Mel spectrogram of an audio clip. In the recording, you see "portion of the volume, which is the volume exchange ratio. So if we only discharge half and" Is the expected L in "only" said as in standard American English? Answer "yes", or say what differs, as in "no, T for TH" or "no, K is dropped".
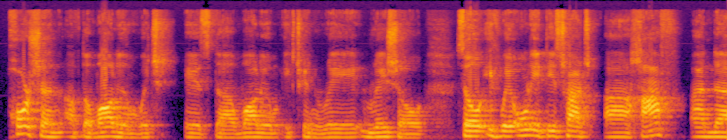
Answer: yes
